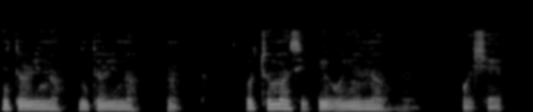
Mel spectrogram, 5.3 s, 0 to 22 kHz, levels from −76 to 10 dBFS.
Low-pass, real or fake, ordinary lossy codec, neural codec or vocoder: 7.2 kHz; real; none; none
